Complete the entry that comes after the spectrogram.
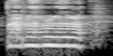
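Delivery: high, loud mock chatter of the wife; mock nagging. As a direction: parody her nagging, pitched high. Mocking wife's nagging.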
